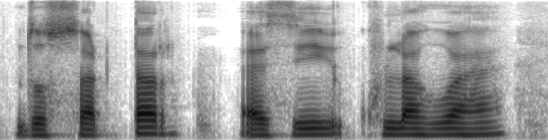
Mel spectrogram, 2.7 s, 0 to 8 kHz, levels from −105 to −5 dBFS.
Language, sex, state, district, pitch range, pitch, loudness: Hindi, male, Jharkhand, Palamu, 115-130 Hz, 125 Hz, -20 LUFS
